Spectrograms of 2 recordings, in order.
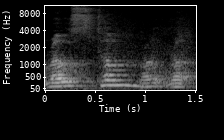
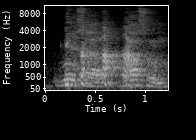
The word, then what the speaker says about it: Rosatom: Rostom? Rostom? I knew how to pronounce it until you started messing it up. Well, Rosatom.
